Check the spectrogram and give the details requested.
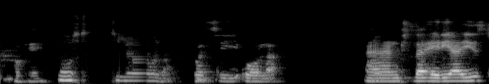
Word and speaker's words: Osceola: I don't know how to pronounce it. Osceola. Osceola. Okay. Osceola.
